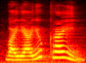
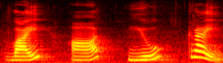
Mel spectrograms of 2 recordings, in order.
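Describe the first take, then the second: First: Said in the usual way. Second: Slow, long gaps between single words. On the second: Shown as a demonstration. Teacher modelling a question to a crying child, word by word. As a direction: isolate each word of the question.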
